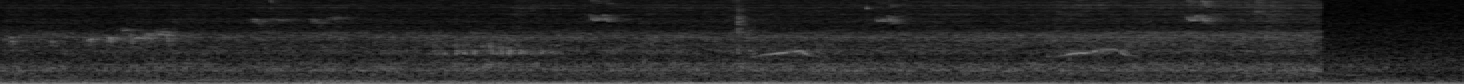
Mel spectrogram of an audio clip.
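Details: In Thailand, a singing White-rumped Shama gives short, clear whistled phrases, some slurring upward and some high and sharp, about every second over a steady low rumble.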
